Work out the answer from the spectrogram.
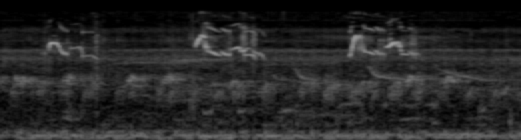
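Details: Nestling mynas being fed: three short, shrill, scratchy squeaks spaced about three-quarters of a second apart, with soft lower chatter and a constant low hum beneath.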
